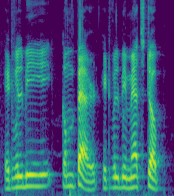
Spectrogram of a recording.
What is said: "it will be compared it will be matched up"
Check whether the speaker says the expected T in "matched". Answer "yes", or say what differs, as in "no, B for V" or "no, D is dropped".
yes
